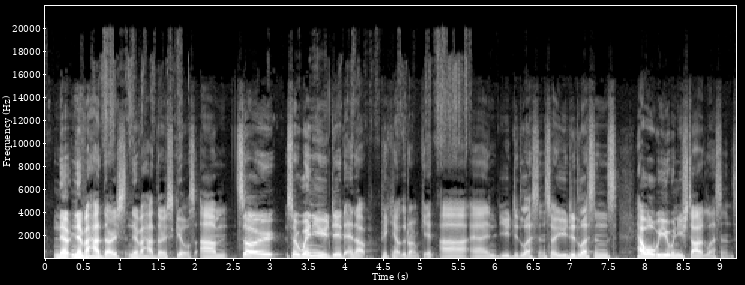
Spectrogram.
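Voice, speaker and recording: A man with an Australian accent speaks at a fairly high pitch with a bright, sharp tone. The recording is very clean, the background silent. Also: ordinary pitch variation, fairly quick pace. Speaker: podcast host and drummer. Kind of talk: casual chat.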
